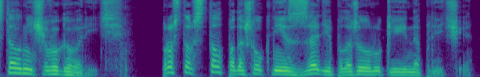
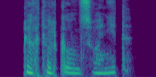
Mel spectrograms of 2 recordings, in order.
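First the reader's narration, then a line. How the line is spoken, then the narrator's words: Almost soundless. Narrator (Russian): Тихо, почти беззвучно сказала она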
